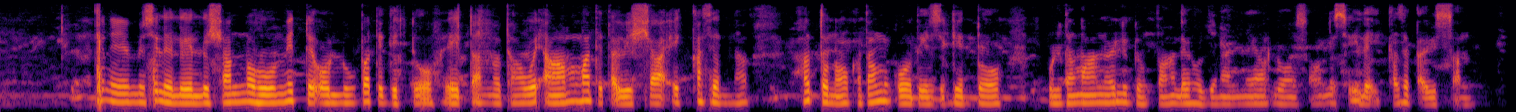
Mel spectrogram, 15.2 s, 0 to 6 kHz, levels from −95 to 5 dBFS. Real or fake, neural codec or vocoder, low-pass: fake; codec, 16 kHz, 4 kbps, FreqCodec, larger model; 5.4 kHz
